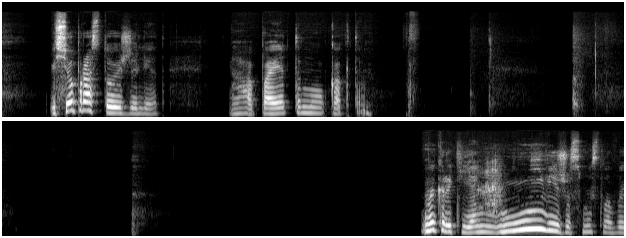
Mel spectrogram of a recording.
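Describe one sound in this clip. A middle-aged woman speaks calmly and close by, with pauses.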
